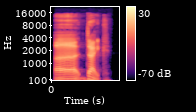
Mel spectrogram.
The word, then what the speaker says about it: Dike: It's so traditionally, with Greek pronunciation, the E at the end is it is always said. Okay. And so it's spelled like dike.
